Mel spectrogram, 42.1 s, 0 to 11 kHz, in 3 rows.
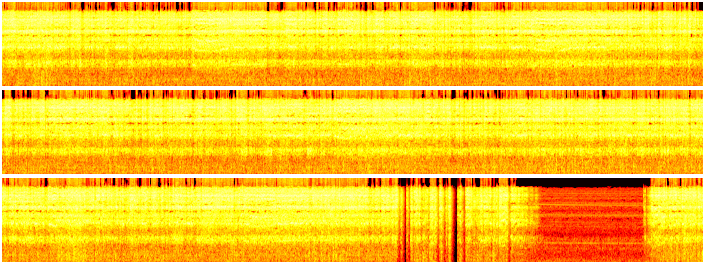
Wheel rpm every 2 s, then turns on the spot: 230, 230, 230, 230, 230, 230, 230, 230, 230, 230, 230, 230, 230, 230, 230, 230, 230, 230, 230, 90, 40.
none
